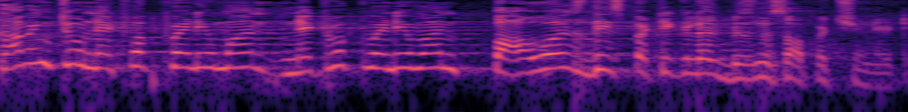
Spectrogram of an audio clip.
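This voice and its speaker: Over noticeable background noise, a man talks at a very fast pace in an extremely high pitch. His intonation is lively and his loudness very even. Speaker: network marketing business leader. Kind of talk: motivational business presentation.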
